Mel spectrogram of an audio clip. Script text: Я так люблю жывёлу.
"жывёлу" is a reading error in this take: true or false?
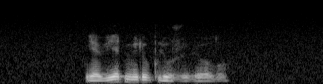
false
